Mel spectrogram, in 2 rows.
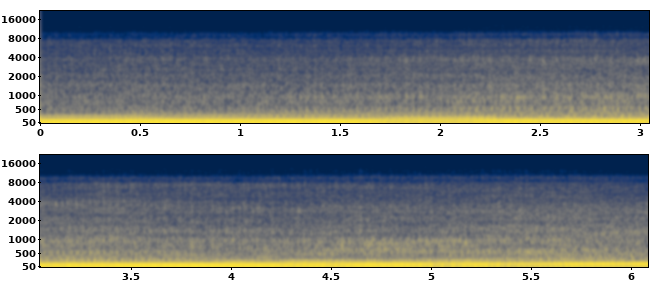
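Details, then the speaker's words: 1975 Plymouth Duster Slant 6 after carburetor cleaning/rebuild and temporary exhaust with cherry bomb style muffler: deep, steady idle, even low rumble with no misses, knocks or ticks; normal idle. "Don't sound too bad. I think it sounds cool."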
